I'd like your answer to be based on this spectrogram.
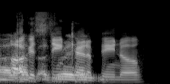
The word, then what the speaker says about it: Agustin Canapino: But midway through the race on a pit stop, Callum Ilott came out ahead of his teammate, the Brazilian rookie who I'm afraid I can't pronounce his name. – Agustin Canapino. – There we go.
